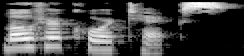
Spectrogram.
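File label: "Motor Cortex", English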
